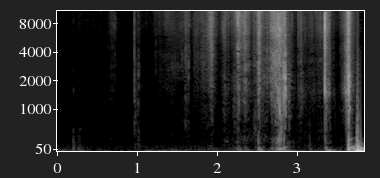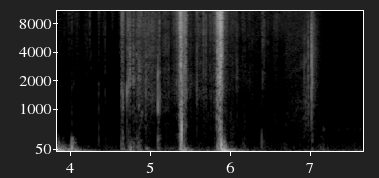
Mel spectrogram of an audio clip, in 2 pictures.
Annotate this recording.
Ripping Cardboard
cardboard, packaging, rip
